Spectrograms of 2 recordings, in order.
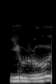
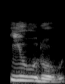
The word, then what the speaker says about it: Euro: it's pronounced it as Euro a Euro coin means Nepali yeah you Nepali you and English y u English why you pronunciation is not the vowel sound though it starts with the vowel alphabet but the pronunciation always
